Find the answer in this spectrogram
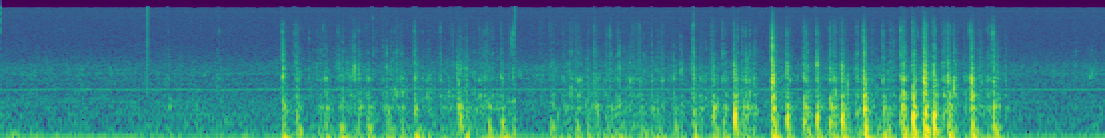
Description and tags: Typing on Ordi laptop keyboard
ordi, Keyboard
